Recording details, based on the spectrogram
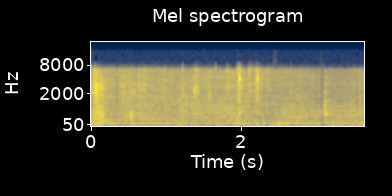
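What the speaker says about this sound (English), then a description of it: "I love using scissors to cut into things" Kitchen scissors snipping into food while cooking bibimbap, a couple of faint, short cuts near the middle over a quiet room background.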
